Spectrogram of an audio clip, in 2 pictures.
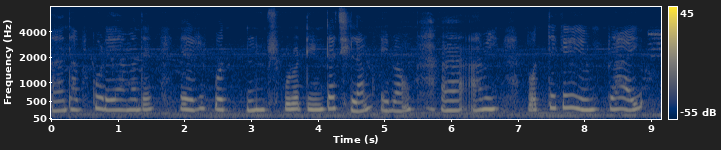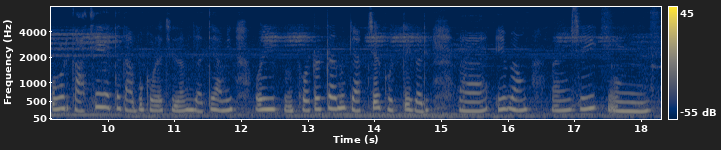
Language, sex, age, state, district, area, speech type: Bengali, female, 18-30, West Bengal, Uttar Dinajpur, urban, spontaneous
